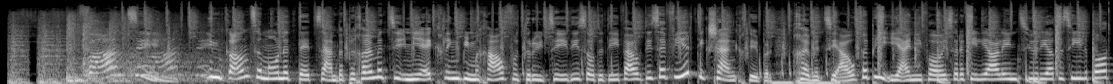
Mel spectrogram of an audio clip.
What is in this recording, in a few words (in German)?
Spot, dialekt; Jecklin 2004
